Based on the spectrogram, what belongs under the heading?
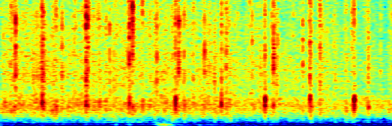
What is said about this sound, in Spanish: Y ese día, amén, yo creo que eso merece un aplauso.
